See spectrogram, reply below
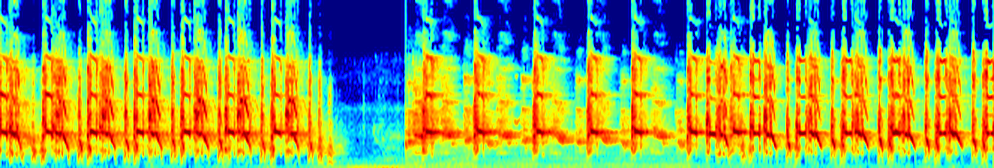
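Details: Female francolin, known locally as teetar, giving loud grating squawks in fast regular runs, roughly ten notes every few seconds, broken by one brief silent gap before the series resumes.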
